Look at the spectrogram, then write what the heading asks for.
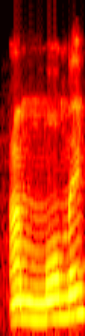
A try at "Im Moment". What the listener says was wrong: इम आम कहाँ है?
